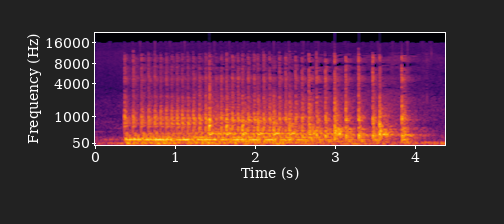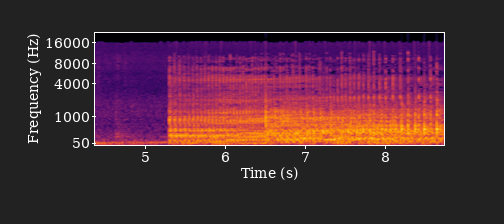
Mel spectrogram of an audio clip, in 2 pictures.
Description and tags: durys geros22
wooden door squeaks
wooden, squeaks, door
